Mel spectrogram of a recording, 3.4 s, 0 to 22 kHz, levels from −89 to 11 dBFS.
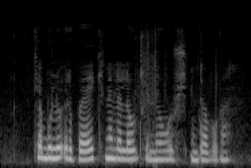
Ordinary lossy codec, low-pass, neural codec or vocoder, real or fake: AAC, 32 kbps; 19.8 kHz; none; real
